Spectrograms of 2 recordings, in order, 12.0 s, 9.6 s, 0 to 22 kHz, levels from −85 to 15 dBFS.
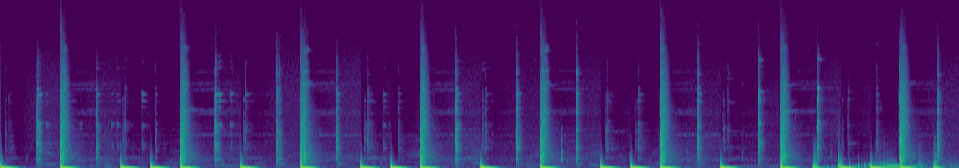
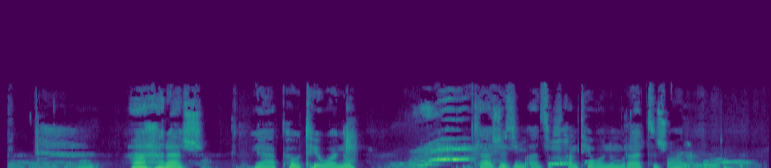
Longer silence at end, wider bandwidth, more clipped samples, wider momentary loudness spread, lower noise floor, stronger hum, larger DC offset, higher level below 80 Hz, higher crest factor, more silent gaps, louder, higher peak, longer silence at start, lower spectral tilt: about the same, 0.25 s vs 0.25 s; about the same, 11.5 kHz vs 11.5 kHz; neither; second, 11 LU vs 18 LU; about the same, -48 dBFS vs -45 dBFS; neither; neither; first, -14 dBFS vs -54 dBFS; second, 12 dB vs 20 dB; neither; first, -15 LUFS vs -24 LUFS; first, 0 dBFS vs -4 dBFS; about the same, 0 s vs 0.1 s; first, -6.5 dB/octave vs -5 dB/octave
